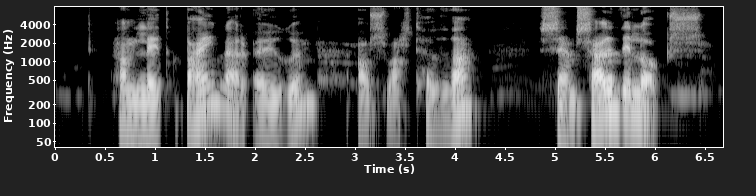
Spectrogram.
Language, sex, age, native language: Icelandic, male, 30-39, Icelandic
